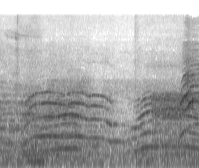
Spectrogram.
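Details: Two angry tomcats fighting: drawn-out harmonic yowls that waver and bend, one long rising and falling wail, then a second voice climbing sharply at the end.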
